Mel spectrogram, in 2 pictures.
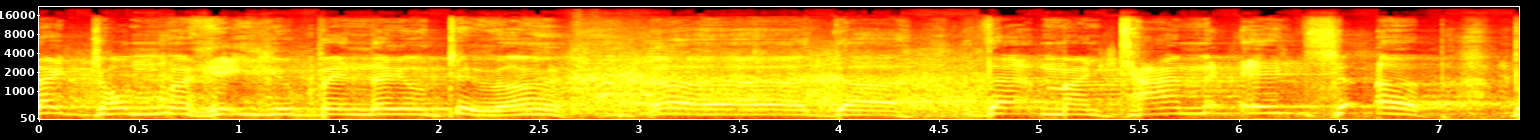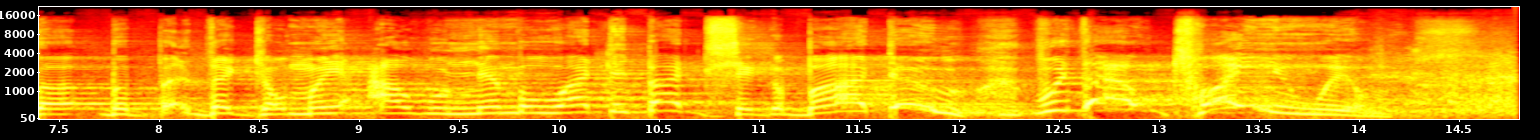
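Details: Adult man with lifelong cerebral palsy; speech dramatically affected by the disability; dysarthria (cerebral palsy).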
